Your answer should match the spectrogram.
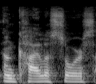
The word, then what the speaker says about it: Ankylosaurus: In any case, I've been reading about Ankylosaurus, which I think should have been pronounced closer to hanky instead of unky. You're right. Some people pronounce it Ankylosaurus.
